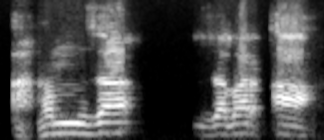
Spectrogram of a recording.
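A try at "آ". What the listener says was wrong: এটা হবে হামজা আলিফ জাবার আ, একালিফ টান হবে, আলিফ মাদ্দা এটা।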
